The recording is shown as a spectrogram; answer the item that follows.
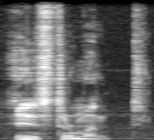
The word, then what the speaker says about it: instrument: 그 다음에 instrument에서는 단어의 마지막에 T가 왔고 NT가 단어의 끝에서 사용됐기 때문에 stop T가 됩니다. T를 다 발음하지 않고 반만 발음합니다. instrument 이렇게요.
